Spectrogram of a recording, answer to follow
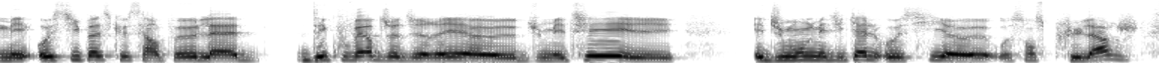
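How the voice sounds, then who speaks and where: Speaking at a fairly slow pace, a man uses a high pitch with monotone, flat intonation. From France, Cévennes. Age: 20s. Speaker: midwifery student, activist. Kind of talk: interview. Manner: hesitant, many fillers.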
